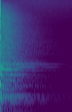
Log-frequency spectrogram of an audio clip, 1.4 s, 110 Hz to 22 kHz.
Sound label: MED SNR, SLAM KIT; Spectrasonics - Burning Grooves CD2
